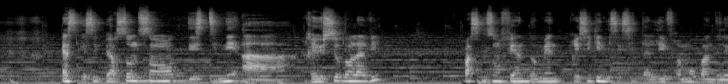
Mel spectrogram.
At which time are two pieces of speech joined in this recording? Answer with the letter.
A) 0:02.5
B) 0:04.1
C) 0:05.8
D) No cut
D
